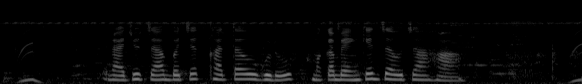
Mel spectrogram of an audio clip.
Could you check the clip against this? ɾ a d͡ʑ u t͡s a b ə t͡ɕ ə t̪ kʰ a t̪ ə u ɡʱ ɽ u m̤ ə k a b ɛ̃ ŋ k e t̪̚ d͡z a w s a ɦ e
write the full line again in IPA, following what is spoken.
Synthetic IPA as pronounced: ɾ a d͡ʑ u t͡s a b ə t͡ɕ ə t̪ kʰ a t̪ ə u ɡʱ ɽ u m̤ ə k a b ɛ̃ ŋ k e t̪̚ d͡z a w t͡s a ɦ a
